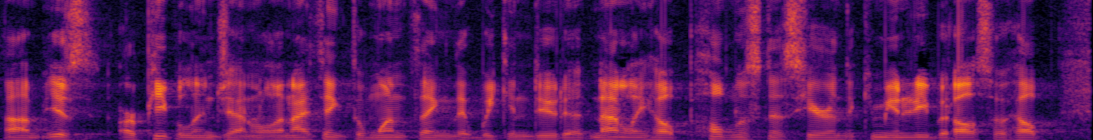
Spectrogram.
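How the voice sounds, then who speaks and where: A man running for office, speaking brisk and assertive at a forum, his voice a bit scratchy from a cold. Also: on the low side, level tone, a bit bright. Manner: brisk, assertive, rushes then slows down. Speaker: political candidate. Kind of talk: candidate forum statement.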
